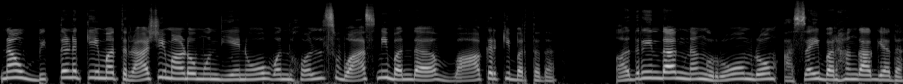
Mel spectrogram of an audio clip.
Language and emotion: Kannada, disgusted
